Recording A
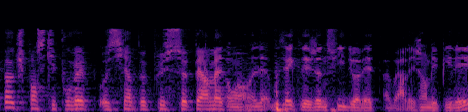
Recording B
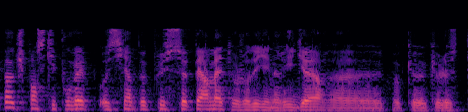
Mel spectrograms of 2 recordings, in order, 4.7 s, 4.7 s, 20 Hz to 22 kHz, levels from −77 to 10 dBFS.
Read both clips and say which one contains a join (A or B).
A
